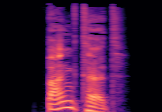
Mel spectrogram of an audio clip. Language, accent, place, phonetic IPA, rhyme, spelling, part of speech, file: German, Germany, Berlin, [ˈbaŋtət], -aŋtət, bangtet, verb, De-bangtet.ogg
- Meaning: inflection of bangen: 1. second-person plural preterite 2. second-person plural subjunctive II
